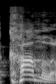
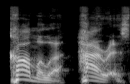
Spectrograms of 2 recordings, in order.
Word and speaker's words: Kamala Harris: Also guys, Camala Harris or Kamla, whatever you call her, the correct pronunciation is Kamala Harris.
